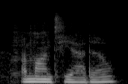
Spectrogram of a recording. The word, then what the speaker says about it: Amontillado: How the, how do you pronounce that? Amontillado.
